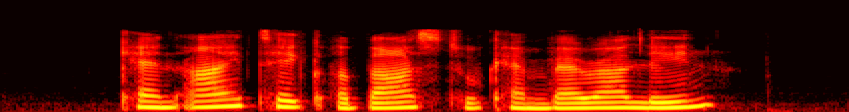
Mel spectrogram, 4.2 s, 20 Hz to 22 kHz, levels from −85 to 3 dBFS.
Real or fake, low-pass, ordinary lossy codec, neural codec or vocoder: real; 7.2 kHz; AAC, 48 kbps; none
